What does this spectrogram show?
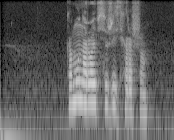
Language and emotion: Russian, neutral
